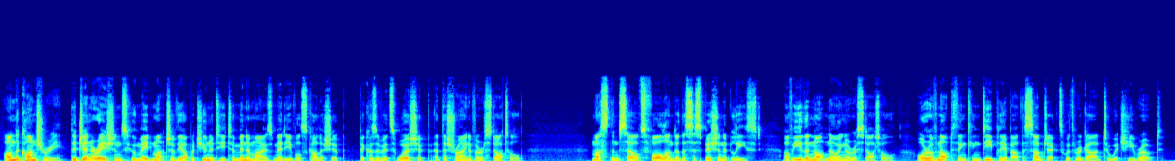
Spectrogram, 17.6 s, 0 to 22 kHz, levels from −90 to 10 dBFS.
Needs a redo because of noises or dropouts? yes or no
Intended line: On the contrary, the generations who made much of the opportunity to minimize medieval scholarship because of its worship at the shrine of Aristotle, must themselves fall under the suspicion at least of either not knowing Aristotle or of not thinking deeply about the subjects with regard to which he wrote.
no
